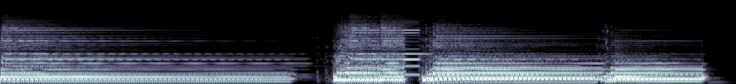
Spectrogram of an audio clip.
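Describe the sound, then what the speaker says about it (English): Electric guitar through a Vox-style Dartford amp model with overdrive, bright driven chords ringing out, a brief pause, then several more strummed chords, loud and alone. "Let's go ahead and check out the Dartford or the Vox Style"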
